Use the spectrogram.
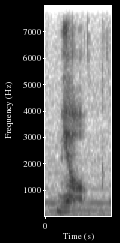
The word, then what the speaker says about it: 秒: 秒，秒，声调第三声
